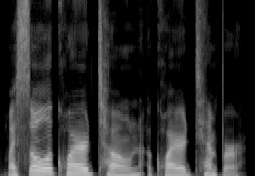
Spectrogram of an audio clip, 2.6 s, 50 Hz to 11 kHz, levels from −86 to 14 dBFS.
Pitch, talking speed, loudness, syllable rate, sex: 220 Hz, 120 wpm, -17 LUFS, 4.8 syllables/s, female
